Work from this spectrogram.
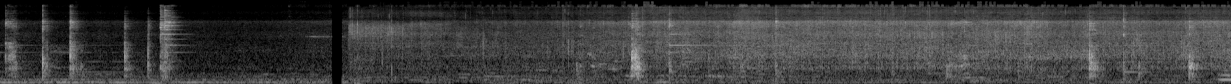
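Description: Okra (bhindi) frying in a pan, a steady close sizzle that builds after a few sharp clinks and scrapes of stirring, with occasional spoon knocks against the pan and no talking.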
